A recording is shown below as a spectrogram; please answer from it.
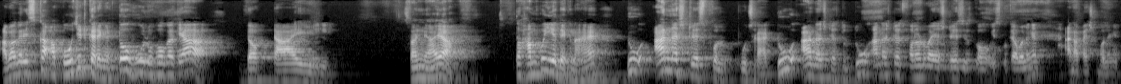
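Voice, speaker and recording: Man, exam prep teacher, repeats terms, checks understanding, slightly high voice, roomy echo. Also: sing-song, moderate pace, fairly bright tone. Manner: repetitive, checks in with "है ना" and "clear". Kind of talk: Hindi-English exam coaching lecture.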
